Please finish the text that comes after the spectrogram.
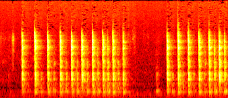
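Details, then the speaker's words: Toyota Camry or Corolla with the suspension rocked by hand: rapid sharp clunks about two a second; worn stabilizer links and stabilizer bar bushings, to be replaced. "you could hear that and that's just me doing this you can only imagine with the load of the vehicle on it and you know all that other crap the noise gets amplified"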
